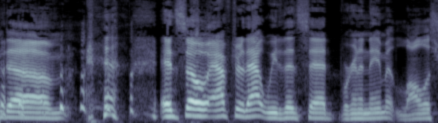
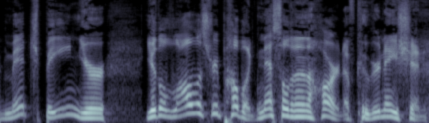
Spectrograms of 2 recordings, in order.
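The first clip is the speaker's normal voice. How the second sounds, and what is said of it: Good imitation of another person's voice. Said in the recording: “That's a great, great impression”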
